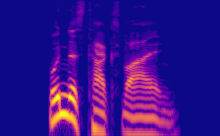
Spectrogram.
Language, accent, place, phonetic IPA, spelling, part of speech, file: German, Germany, Berlin, [ˈbʊndəstaːksˌvaːlən], Bundestagswahlen, noun, De-Bundestagswahlen.ogg
- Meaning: plural of Bundestagswahl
